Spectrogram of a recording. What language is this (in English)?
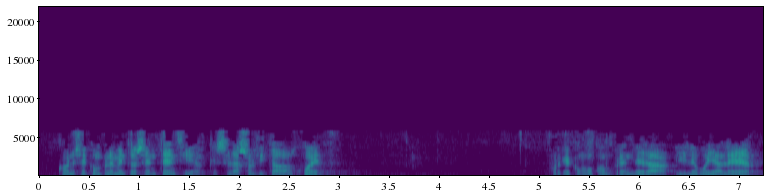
Spanish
